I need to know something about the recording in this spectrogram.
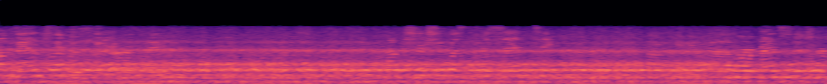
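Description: A Bombardier Mark II SkyTrain car running on its elevated guideway, heard from inside the car: a steady rumble of wheels on rail with a constant hum from the drive.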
